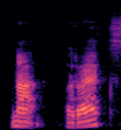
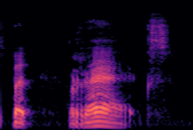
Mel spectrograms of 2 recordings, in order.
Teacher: You're going to have to pronounce the beginning of this word without closing your glottis, and then pronounce the middle of it by closing and releasing your glottis. Also, remember to pronounce the e in rex twice as long as normal.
